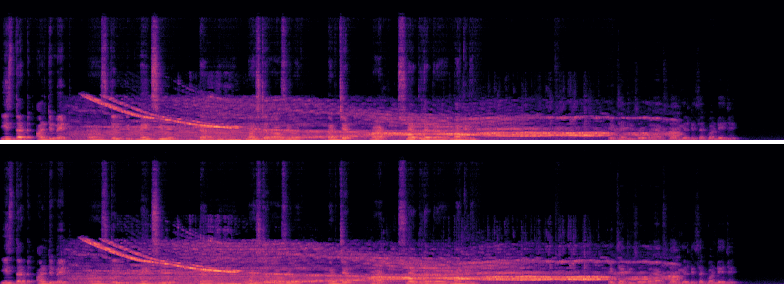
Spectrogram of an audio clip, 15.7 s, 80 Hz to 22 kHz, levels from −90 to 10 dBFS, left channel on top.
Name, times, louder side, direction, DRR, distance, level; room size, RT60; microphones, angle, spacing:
voice 1, 0.0-1.4 1.7-3.6 3.9-6.1 6.5-7.1 7.4-9.6, left 3 dB, 65° left, 0.6 m, -26 dB
sound 1, 1.0-9.0, equal, 40° right, 1.0 m, -39 dB
sound 2, 1.2-13.6, right 2 dB, 90° right, 1.0 m, -23 dB
voice 2, 11.5-14.7, right 1 dB, 60° right, 0.6 m, -35 dB
3.2 x 2.2 x 3.1 m
head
